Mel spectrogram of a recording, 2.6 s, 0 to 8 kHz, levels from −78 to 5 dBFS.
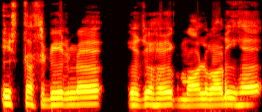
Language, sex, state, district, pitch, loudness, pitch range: Hindi, male, Uttar Pradesh, Jyotiba Phule Nagar, 130 Hz, -14 LUFS, 125-135 Hz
